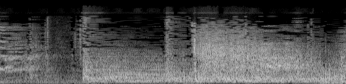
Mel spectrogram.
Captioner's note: gunshot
